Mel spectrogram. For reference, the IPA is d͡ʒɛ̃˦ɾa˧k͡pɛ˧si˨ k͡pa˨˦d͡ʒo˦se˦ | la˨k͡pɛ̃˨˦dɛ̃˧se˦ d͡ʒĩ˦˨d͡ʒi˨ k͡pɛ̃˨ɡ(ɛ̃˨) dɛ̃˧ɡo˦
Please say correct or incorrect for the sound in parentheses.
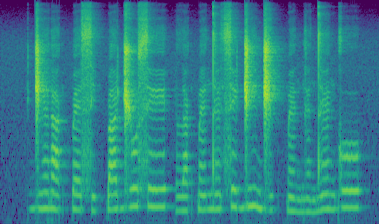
correct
